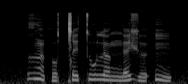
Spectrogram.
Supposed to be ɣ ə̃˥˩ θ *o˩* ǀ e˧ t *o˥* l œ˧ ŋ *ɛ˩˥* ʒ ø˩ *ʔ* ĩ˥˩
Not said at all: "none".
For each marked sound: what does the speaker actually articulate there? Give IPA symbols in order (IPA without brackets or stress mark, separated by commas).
o˩, u˥, ɛ˩˥, ʔ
